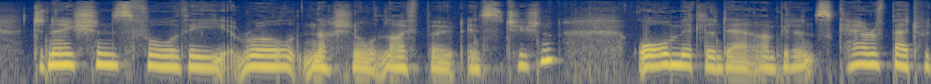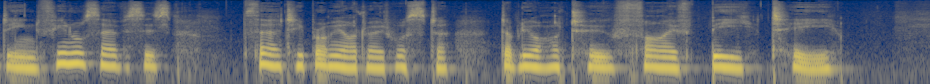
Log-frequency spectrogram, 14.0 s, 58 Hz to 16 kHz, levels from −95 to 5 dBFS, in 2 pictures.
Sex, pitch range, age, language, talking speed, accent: female, 175-210 Hz, 50-69, English, 95 wpm, British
